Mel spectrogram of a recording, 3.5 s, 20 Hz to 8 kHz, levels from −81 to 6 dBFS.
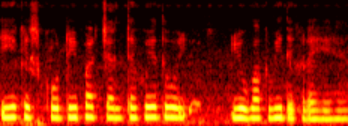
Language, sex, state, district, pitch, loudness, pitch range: Hindi, female, Uttar Pradesh, Lalitpur, 230 Hz, -15 LUFS, 225-240 Hz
